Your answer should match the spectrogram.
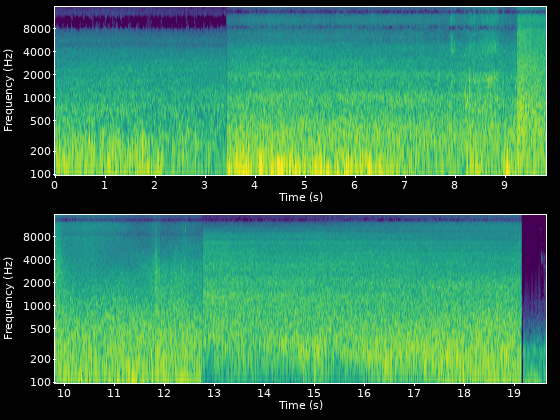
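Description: Ocean surf breaks at a beach where two surfers are out, a steady, full roar of crashing waves mixed with gusty wind buffeting the microphone throughout.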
